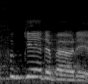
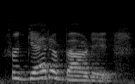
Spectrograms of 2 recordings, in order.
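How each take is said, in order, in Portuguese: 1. É dito com sotaque nova-iorquino. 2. É dito com um sotaque simples e neutro.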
